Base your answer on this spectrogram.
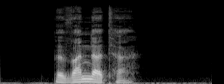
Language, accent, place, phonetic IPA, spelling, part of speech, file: German, Germany, Berlin, [bəˈvandɐtɐ], bewanderter, adjective, De-bewanderter.ogg
- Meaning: 1. comparative degree of bewandert 2. inflection of bewandert: strong/mixed nominative masculine singular 3. inflection of bewandert: strong genitive/dative feminine singular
